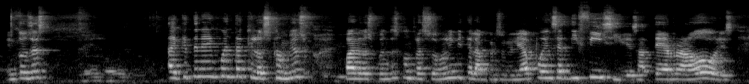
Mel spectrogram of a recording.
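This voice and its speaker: Her voice high-pitched and a bit bright, a woman psychiatrist from Colombia talks a little fast as she earnestly explains matters to patients' families, restating key points. The room echoes, with faint background noise.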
